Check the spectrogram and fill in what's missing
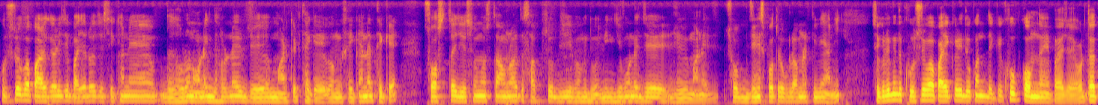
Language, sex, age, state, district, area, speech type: Bengali, male, 30-45, West Bengal, Purba Bardhaman, rural, spontaneous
